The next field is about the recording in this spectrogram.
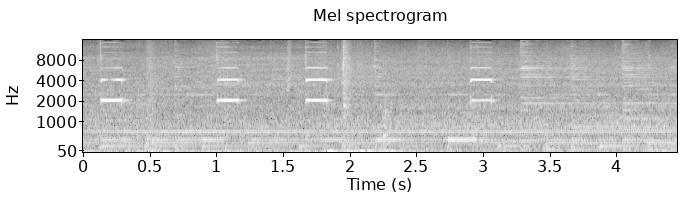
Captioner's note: timer beeping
